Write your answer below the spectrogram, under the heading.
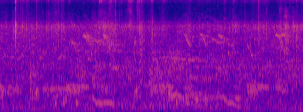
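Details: Fancy pigeons, apparently fighting, give low, throaty coos in short rolling bursts, with thin higher chirps from other small birds in the background.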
